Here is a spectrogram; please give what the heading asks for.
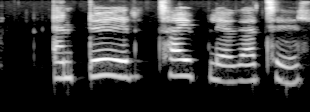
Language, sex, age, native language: Icelandic, female, 9, Icelandic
